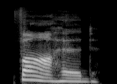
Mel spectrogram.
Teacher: In UK, fore is emphasized.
